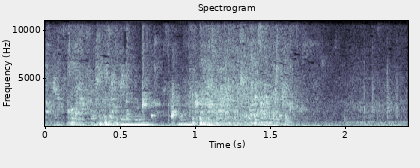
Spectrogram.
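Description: Water streaming and splashing into a basin of water as a wet washcloth is squeezed out, dying away just before the end.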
